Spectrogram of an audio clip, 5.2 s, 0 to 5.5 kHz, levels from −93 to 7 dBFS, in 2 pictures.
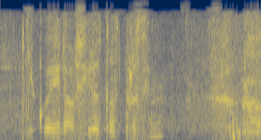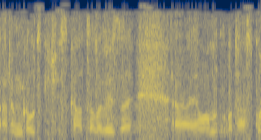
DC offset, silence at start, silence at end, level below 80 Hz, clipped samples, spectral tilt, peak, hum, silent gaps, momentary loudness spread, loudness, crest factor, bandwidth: under 0.1%; 0 s; 0 s; -36 dBFS; 0.7%; -4 dB/octave; 0 dBFS; none; none; 9 LU; -8 LUFS; 10 dB; 5.4 kHz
